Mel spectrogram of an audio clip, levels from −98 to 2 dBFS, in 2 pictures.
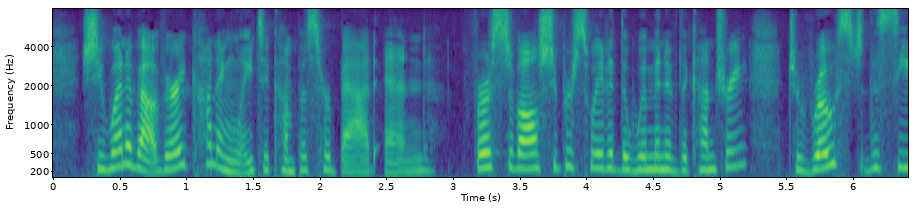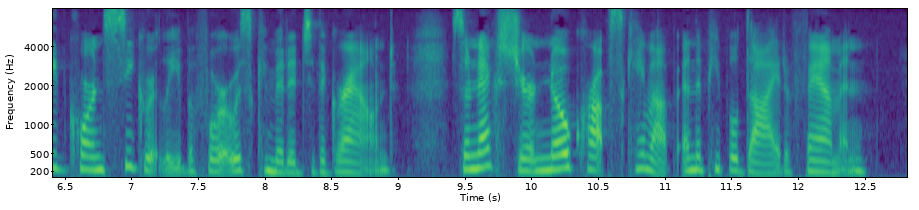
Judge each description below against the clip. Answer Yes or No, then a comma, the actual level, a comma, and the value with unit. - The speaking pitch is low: No, high, 225 Hz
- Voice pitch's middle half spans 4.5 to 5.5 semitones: No, average, 3.7 semitones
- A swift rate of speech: Yes, fast, 215 wpm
